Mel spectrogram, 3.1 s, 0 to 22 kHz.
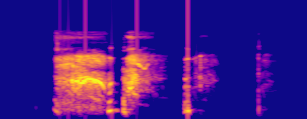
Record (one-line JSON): {"cough_length": "3.1 s", "cough_amplitude": 27439, "cough_signal_mean_std_ratio": 0.45, "survey_phase": "beta (2021-08-13 to 2022-03-07)", "age": "45-64", "gender": "Female", "wearing_mask": "No", "symptom_cough_any": true, "symptom_new_continuous_cough": true, "symptom_runny_or_blocked_nose": true, "symptom_shortness_of_breath": true, "symptom_fatigue": true, "symptom_headache": true, "symptom_change_to_sense_of_smell_or_taste": true, "symptom_loss_of_taste": true, "symptom_onset": "4 days", "smoker_status": "Never smoked", "respiratory_condition_asthma": true, "respiratory_condition_other": false, "recruitment_source": "Test and Trace", "submission_delay": "2 days", "covid_test_result": "Positive", "covid_test_method": "RT-qPCR", "covid_ct_value": 16.9, "covid_ct_gene": "ORF1ab gene", "covid_ct_mean": 17.2, "covid_viral_load": "2200000 copies/ml", "covid_viral_load_category": "High viral load (>1M copies/ml)"}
